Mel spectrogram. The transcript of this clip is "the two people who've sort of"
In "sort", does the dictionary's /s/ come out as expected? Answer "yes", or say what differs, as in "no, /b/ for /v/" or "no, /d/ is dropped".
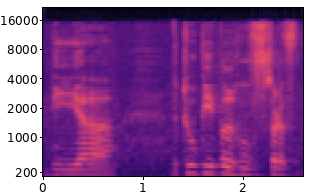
yes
